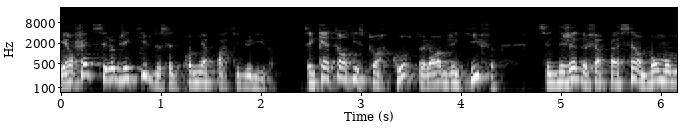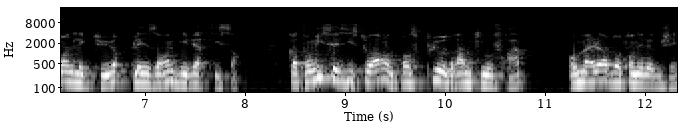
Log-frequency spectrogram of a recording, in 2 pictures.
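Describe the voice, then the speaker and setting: Somewhat breathy and fairly high for a man, this voice has a dark, mellow tone, lively intonation and a fairly quick pace. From Burgundy, France. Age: 50s. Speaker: author and coach. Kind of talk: interview. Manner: hesitant with fillers.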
